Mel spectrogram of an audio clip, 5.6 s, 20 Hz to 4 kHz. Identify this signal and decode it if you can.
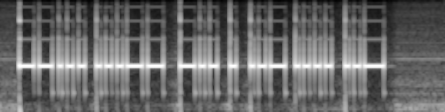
Morse code, heard as a keyed tone, about 18 wpm, 860 Hz. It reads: 73 DE UHU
